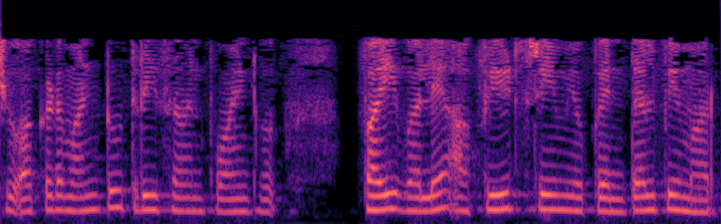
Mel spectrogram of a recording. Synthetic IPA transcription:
uɐkːɐɽɐʋɐɳʈuːt̪ʰɾiːsɛʋɐnpɔːjiɳʈ | pʰɐjʋɐlːeːʔaːpʰiːɖsʈɾiːmjɔkːɐint̪ɐlpimaːɾ

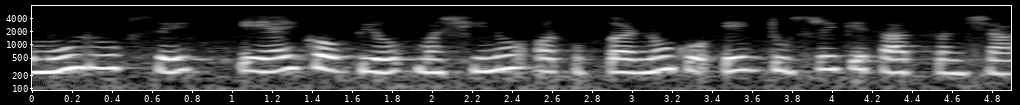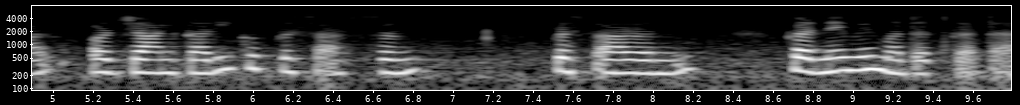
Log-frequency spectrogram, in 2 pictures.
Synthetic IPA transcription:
muːlɾuːpseeːaːikaʊpjoːɡmɐʃiːnõʔɔːɾʊp̚kəɾnõkoʔeːk̚d̪uːsɾekesaːt̪ʰsɐ̃nʃaːɾɔːɾd͡ʒaːnkaːɾikopaːsən | pɾɐsaːɾən | kɐɾnemẽmɐd̪əd̪kɐ̰ɾt̪a̰ɦɛ

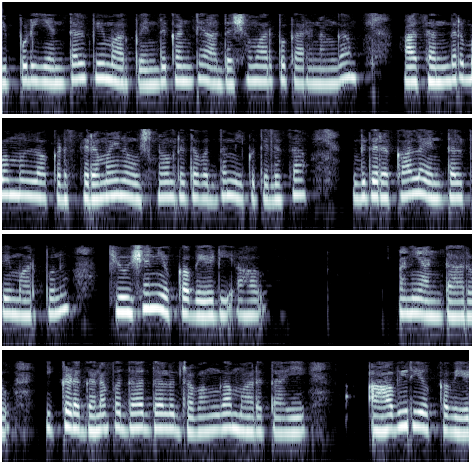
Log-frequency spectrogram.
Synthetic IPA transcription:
ipːuɽuient̪ɐlpimaːɾpue̞nd̪ukɐɳʈe̞ːaːd̪ɐʃɐmaːɾpukaːɾɐɳɐŋɡaː | aːsɐnd̪ɐɾbʱɐmlo̞ːɐkːɐɽɐst̪ʰiɾɐmɐjnɐuʂnoːɡɾɐt̪ɐʋɐd̪ʱːɐmiːkut̪e̞lusɐʋiʋid̪ʱɐɾɐkaːlɐent̪ɐlpimaːɾpunupʰjuːʂɐnjɔkːɐʋeːɽiʔa | ɐniɐɳʈaːɾuikːɐɽɐɡɐnɐpɐd̪aːd̪aːlud̪ɾɐʋɐŋɡaːmaːɾut̪aːji | aːʋiɾijɔkːɐʋeː

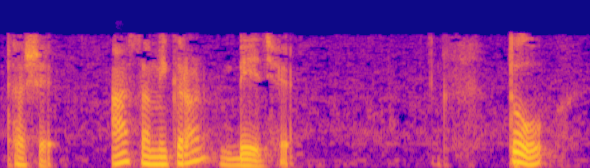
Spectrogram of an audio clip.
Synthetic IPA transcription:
t̪ʰəʃe | asəmikɾəɳbet͡ʃʰḛ | t̪o

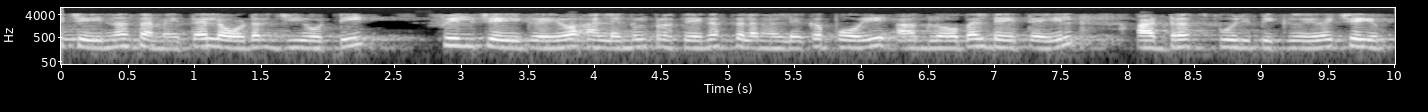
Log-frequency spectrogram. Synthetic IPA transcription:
t͡ɕe̞jːunːɐsɐmɐjɐt̪ːɨlo̞ːɖɐrd͡ʑioːʈːi | filt͡ɕe̞jːuɣɐjo̞ːʔɐlːe̞ŋɡilprɐt̪je̞ːɡɐst̪ʰɐlɐŋːɐɭile̞ːkːɨpo̞ːjiʔaːɡɭo̞ːbɐlɖe̞ːtːɐjil | ɐɖrespuːɾipːikʲːuɣɐjo̞ːt͡ɕe̞jːum

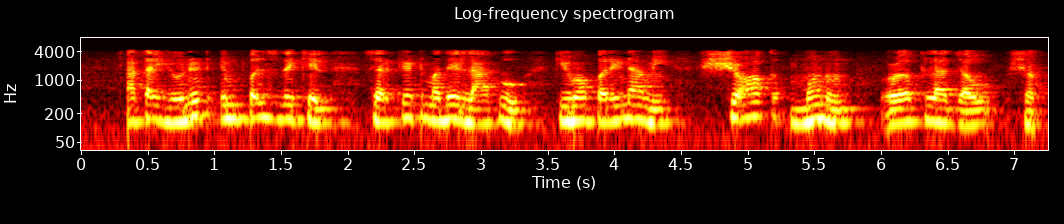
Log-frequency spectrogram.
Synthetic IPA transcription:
at̪ajuniʈimpəls̬d̪ekʰiːlsəɾkeʈməd̪ʱːjelaɡuːkĩw̃ʋapəɾiɽ̃amiːɕɔkm̤əɽ̃uːnoɭəklad͡zauɕək̚t̪o

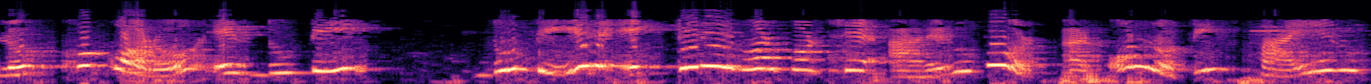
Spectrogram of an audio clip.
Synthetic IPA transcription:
lokʰːokɔɾoeɾdʈi | d̪uʈiɾek̚ʈiniɾbʱɔɾkoɾt͡ɕʰeʔaɾeɾupoɾaɾonːoʈispajeɾupɾ

